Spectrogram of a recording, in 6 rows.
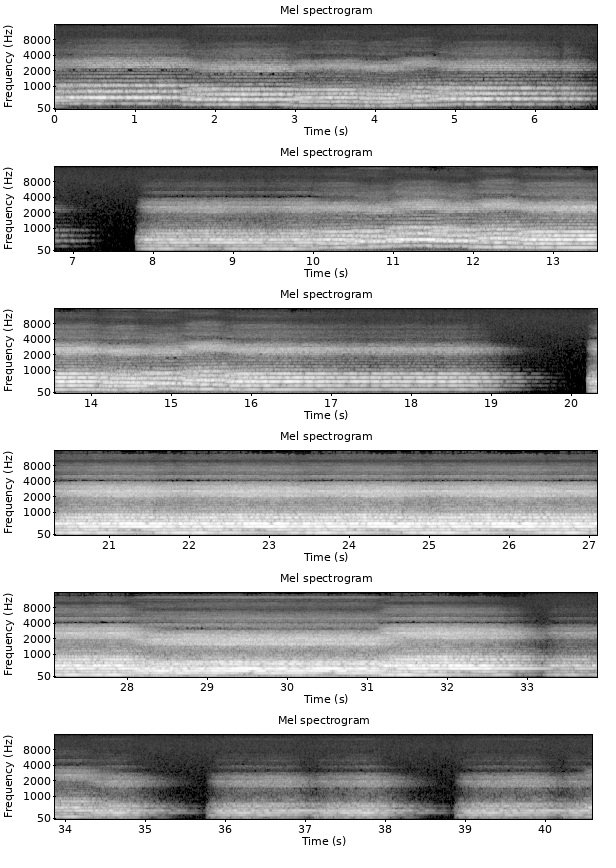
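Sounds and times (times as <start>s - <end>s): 
bass section of a choir singing: 0.0s - 6.4s, 7.9s - 18.9s, 20.2s - 34.9s.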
